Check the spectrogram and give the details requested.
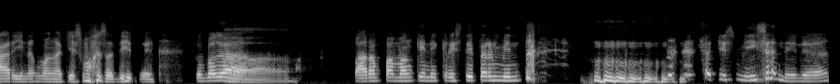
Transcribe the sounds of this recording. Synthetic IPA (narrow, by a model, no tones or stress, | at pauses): aːɾɪnɐŋmɐŋat͡ʃɪsmoːsɐd̪iːt̪oɛ | kʊmbɐɡa | paːɾɐŋpɐmɐŋkɪnɪkɾist̪ɪpɛɾmɪnt̪o | sɐt͡ʃɪsmiːsɐnɪna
